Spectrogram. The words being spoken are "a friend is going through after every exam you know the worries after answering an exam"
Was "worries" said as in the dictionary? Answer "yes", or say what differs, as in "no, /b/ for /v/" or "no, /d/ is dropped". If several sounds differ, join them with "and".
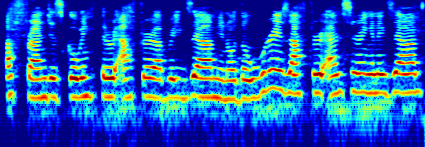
yes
